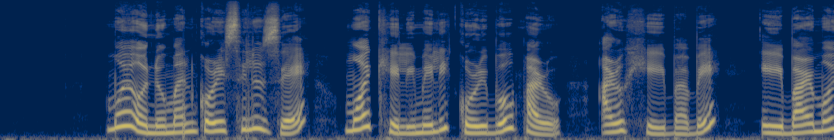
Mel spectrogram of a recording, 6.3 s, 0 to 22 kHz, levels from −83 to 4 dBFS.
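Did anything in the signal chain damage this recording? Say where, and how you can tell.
Yes. Speech playback shows a gap between chunks, at the storage or playback stage where audio is handled in fixed blocks. There are two short holes with hard edges, at 1.37 s (just before "কৰিছিলো যে মই খেলিমেলি") and at 3.88 s. Each is about 6.5 ms of silence, and they are spaced 2.5 s apart, which matches a 2.5 s chunk length. No audio is missing. The stream simply stops briefly at each join before the next chunk starts.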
